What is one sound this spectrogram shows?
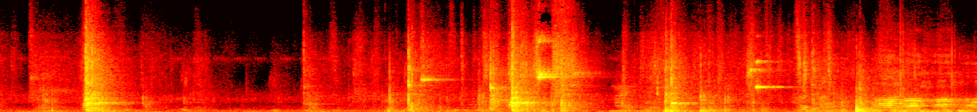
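Rackets strike a shuttlecock with sharp pops in a large echoing hall.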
